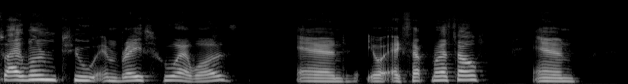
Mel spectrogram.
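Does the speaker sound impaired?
Yes: cerebral palsy; born without heartbeat or breathing, revived, oxygen loss brain damage, diagnosed age one, physical only; physical challenges, mentally unaffected.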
